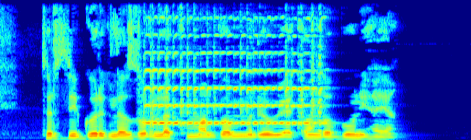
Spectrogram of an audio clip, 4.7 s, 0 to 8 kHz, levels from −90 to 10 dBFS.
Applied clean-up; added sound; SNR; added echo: classical method log-MMSE.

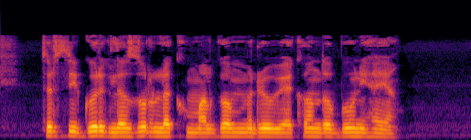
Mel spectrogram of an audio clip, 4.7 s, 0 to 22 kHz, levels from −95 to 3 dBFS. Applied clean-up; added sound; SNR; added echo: none; none; none; none.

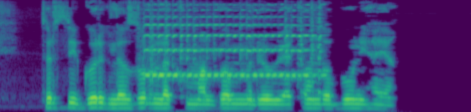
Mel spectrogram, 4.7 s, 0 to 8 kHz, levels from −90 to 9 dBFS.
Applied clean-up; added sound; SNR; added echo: classical method Wiener filter.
